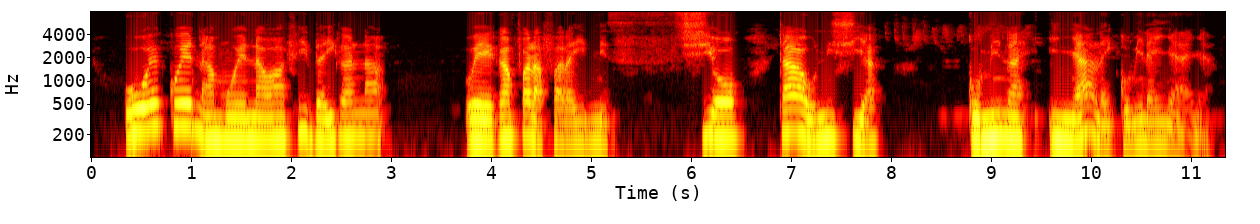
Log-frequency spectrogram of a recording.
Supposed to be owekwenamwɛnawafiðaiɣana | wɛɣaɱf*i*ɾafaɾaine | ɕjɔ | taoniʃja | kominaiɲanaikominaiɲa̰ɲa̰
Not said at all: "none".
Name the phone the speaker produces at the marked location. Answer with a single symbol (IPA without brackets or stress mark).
a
